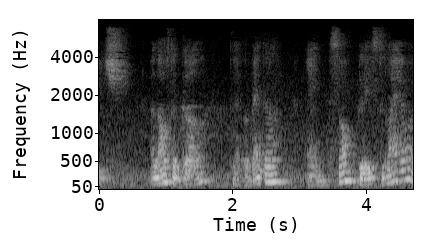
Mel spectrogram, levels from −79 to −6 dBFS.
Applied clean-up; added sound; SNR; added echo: none; none; none; none.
